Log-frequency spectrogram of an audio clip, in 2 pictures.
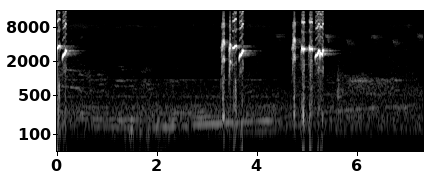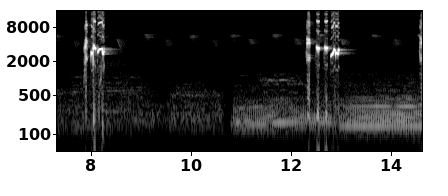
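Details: Sooty-headed bulbul song in the full wild-phrase style, meant to draw bulbuls into responding: five separate short bubbly phrases spread irregularly, some a single burst and others three or four quick notes. A low hum joins near the end.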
